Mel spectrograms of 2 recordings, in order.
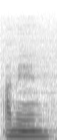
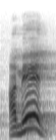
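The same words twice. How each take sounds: First: It is said weakly, with little energy. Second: It is said strongly, with bold energy. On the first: The speaker is held back by fleshly thoughts. The speaker calls it wrong. "육신의 생각이 있으면 이렇게 돼요" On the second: The speaker has faith. The speaker calls it right. "여기 믿음이 있으면 아멘, 아멘 이렇게 하게 돼요"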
